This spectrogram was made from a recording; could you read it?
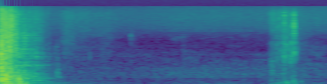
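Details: Motorhome passenger door with Mobil-Safe door safe, after fitting extra buffers: a single solid thunk as the door shuts, then quiet, no rattle or buzzing. Closes cleanly.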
